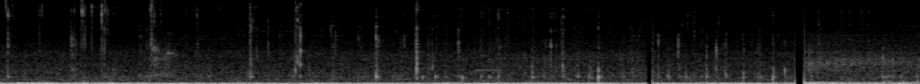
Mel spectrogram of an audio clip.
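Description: Close-miked chewing and biting of soft matcha-dusted cake: wet mouth clicks and lip smacks over a steady low hum. The sound cuts out briefly twice near the end.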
